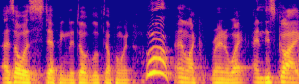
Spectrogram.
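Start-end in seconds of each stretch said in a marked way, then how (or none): 1.8-2.1 high-pitched startled dog noise; quick, very high mock yelp; imitated dog yelp.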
